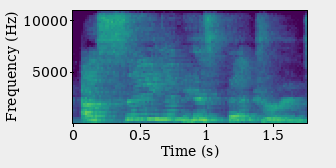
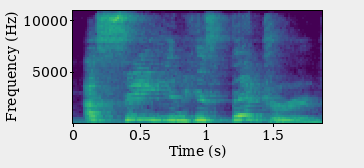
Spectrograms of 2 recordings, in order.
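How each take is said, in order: First: High, loud disbelieving echo; father echoing his son in disbelief; surprised father. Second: High, loud puzzled echo; mother echoing the words, puzzled; surprised mother. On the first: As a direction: repeat it in amazement. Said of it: "said his father". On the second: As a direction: echo it, baffled. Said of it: "said his mother". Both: A narrator's reading.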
